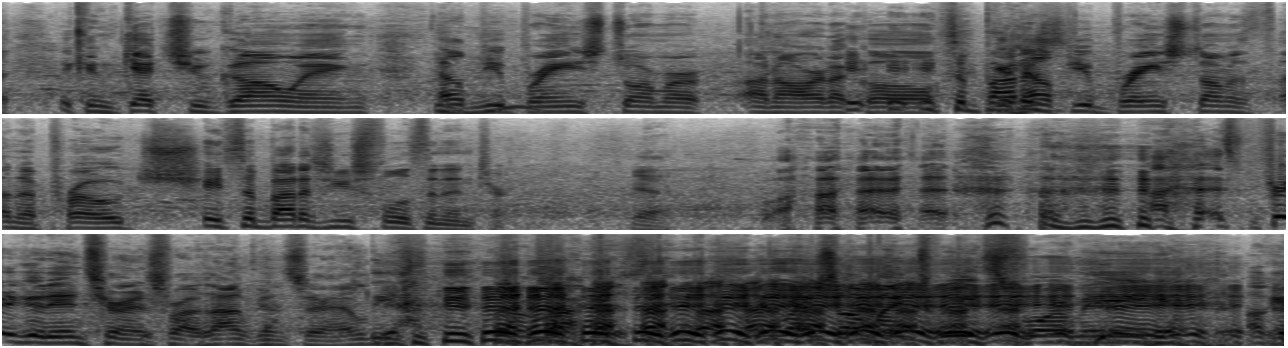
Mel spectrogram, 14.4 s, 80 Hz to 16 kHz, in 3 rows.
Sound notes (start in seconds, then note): 7.7 laughs; 11.0 laughing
